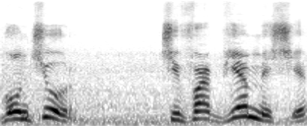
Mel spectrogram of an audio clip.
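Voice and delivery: put-on American accent on French words. Speaking to Africans, imitating an American speaking French. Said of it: "Quand un Américain parle français".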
